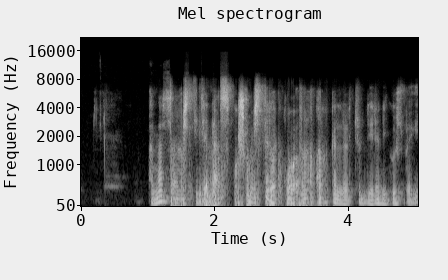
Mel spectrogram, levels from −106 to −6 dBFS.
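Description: At 1.35 s a call bitrate drop cuts encoding from 48 to 6 kbps and bandwidth from 20 kHz to 8 kHz, leaving the speech muffled and watery through the end.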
